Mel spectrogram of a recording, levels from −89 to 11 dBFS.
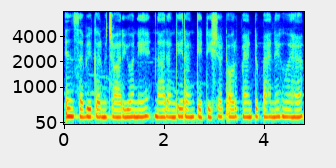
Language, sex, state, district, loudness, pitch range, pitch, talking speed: Hindi, female, Jharkhand, Ranchi, -14 LUFS, 200-210 Hz, 200 Hz, 185 wpm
